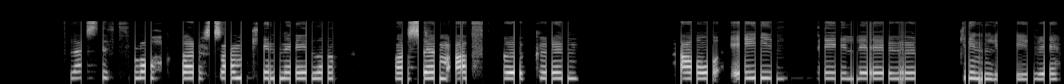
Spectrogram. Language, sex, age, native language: Icelandic, male, 13, Icelandic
